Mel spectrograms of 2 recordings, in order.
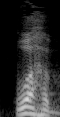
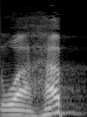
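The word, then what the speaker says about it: وهب: Wahab bukan Wahab. Ya, bukan Wahab. Kalau Wahab kan berarti kan di fathah haknya gitu.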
